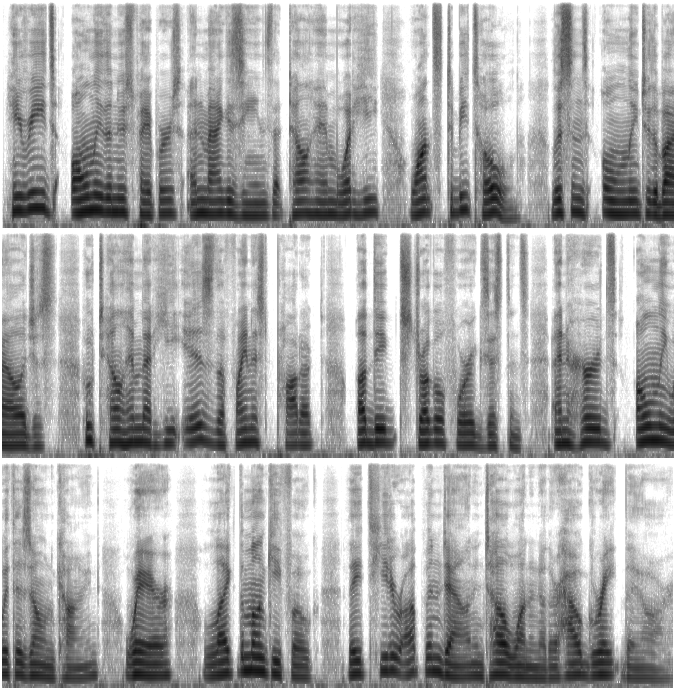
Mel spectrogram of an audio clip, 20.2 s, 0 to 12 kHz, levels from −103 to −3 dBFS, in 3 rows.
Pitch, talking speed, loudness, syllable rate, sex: 140 Hz, 180 wpm, -21 LUFS, 4.9 syllables/s, male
